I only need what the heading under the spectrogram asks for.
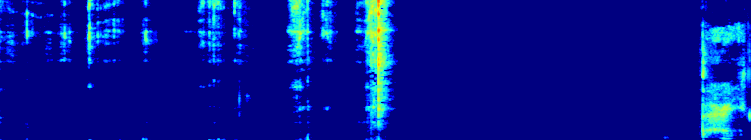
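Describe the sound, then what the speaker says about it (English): A series of soft, close scissor snips cutting hair in short bursts, then quiet, followed by a faint whispered voice at the end. "Let me take my scissors and just"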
